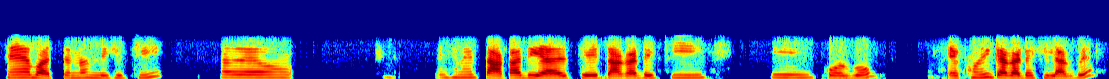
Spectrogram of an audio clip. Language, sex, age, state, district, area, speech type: Bengali, female, 18-30, West Bengal, Jhargram, rural, conversation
